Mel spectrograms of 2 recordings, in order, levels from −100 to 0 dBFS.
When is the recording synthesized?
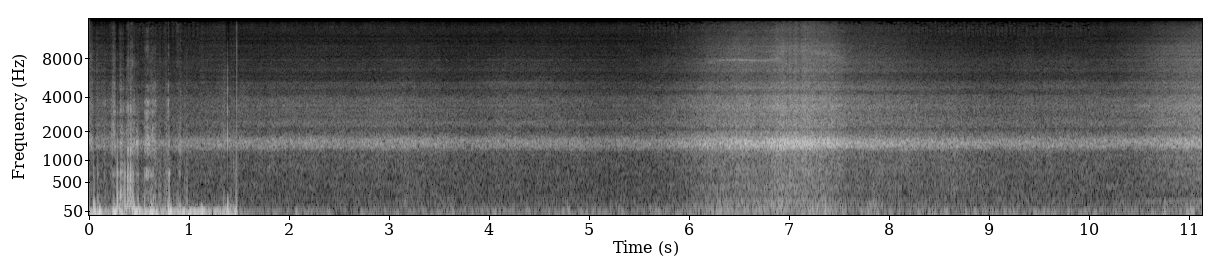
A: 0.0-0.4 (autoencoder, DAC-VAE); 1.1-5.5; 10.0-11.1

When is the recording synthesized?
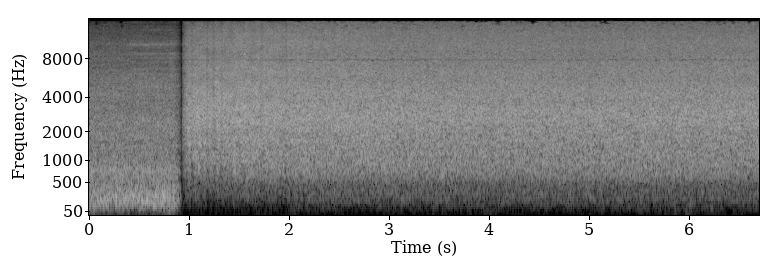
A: 0.4-2.0 (autoencoder, DAC-VAE)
